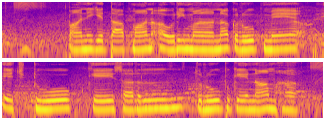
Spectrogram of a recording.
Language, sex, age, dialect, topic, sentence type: Bhojpuri, male, 18-24, Southern / Standard, agriculture, statement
